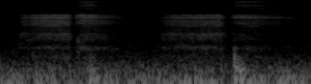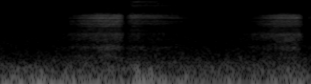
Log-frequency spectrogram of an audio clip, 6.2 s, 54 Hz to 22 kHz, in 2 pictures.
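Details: Sleeping puppy taking a tiny snooze, light snoring: soft, regular snuffling breaths about every 1.7 seconds, around 35 a minute, over low room rumble.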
